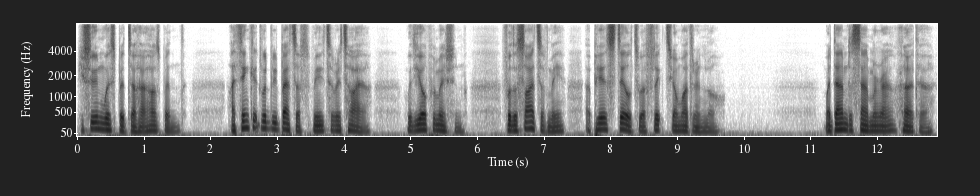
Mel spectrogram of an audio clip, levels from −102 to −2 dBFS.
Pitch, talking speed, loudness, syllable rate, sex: 95 Hz, 175 wpm, -22 LUFS, 5.6 syllables/s, male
